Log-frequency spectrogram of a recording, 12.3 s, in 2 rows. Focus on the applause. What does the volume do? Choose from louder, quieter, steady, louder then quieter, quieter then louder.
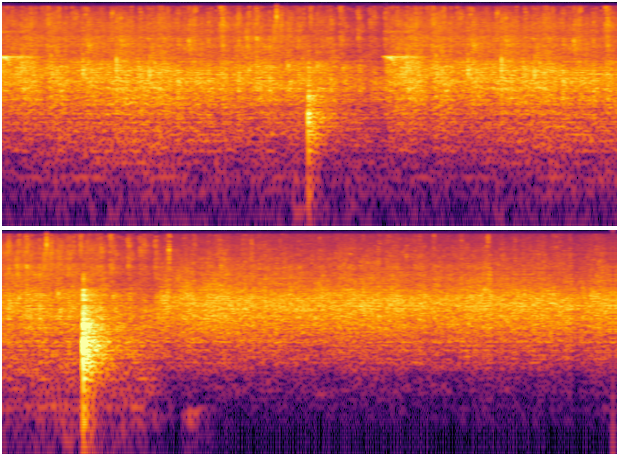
steady.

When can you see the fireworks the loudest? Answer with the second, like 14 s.
7 s.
